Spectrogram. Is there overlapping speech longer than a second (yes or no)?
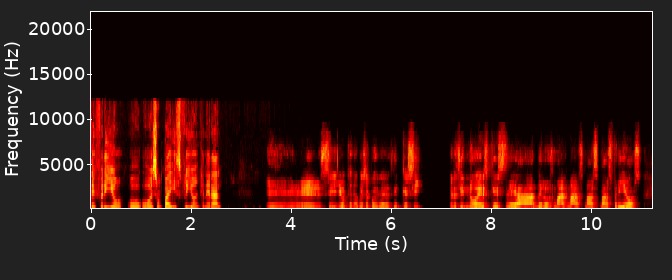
no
